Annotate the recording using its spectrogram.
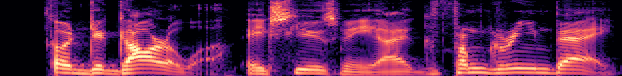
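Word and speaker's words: Deguara: Josiah Duawara is how you pronounce his name. Or Degarawa, excuse me, from Green Bay.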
